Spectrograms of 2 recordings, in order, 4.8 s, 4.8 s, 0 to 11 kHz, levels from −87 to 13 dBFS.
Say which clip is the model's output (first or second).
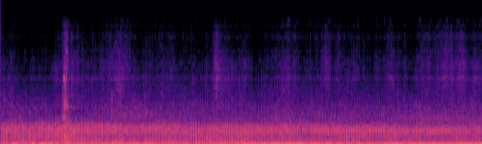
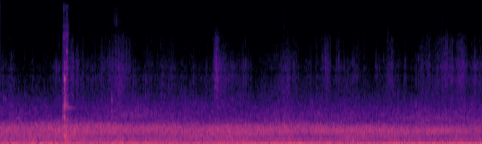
first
